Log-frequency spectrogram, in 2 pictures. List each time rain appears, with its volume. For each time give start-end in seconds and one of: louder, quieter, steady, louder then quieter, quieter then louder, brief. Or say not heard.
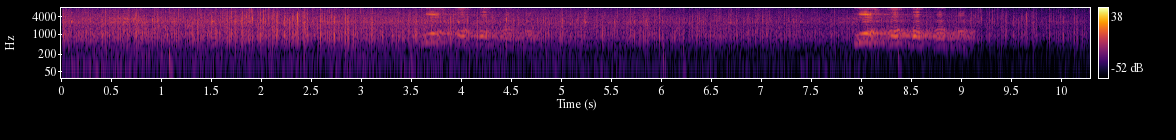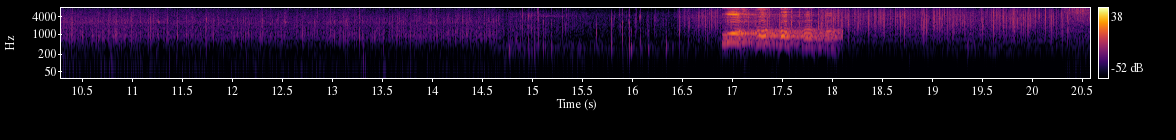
0.0-20.5 quieter.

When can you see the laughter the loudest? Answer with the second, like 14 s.
17 s.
